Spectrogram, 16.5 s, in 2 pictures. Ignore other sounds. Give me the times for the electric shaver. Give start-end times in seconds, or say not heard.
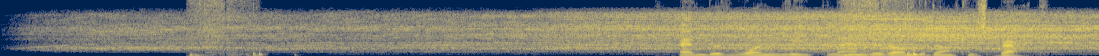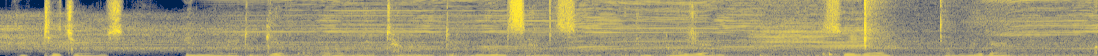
9.7-16.4.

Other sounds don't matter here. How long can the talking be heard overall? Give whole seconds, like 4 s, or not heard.
11 s.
